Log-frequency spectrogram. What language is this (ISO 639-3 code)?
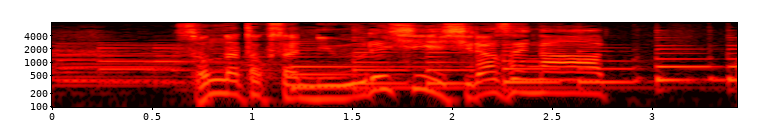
jpn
